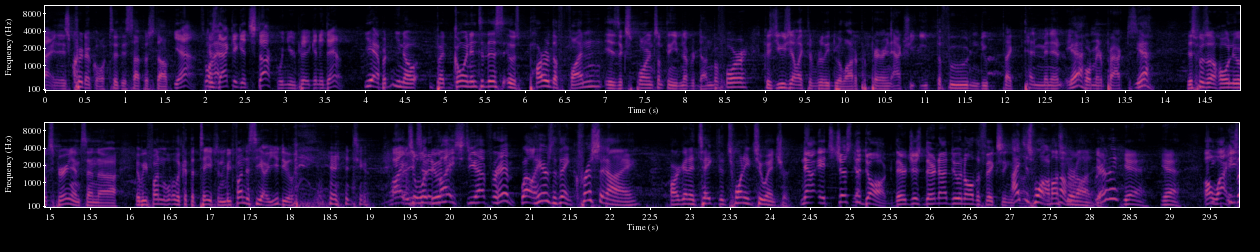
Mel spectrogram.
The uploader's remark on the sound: LIVE from Yaamava Resort & Casino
